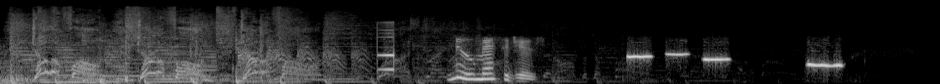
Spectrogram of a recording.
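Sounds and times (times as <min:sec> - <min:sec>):
speech: 0:00.3 - 0:03.1, 0:04.5 - 0:05.5
analog synthesizer playing a whistle-like melody in a pop song: 0:06.2 - 0:07.4, 0:08.1 - 0:08.5.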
